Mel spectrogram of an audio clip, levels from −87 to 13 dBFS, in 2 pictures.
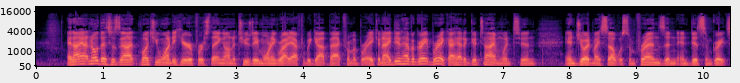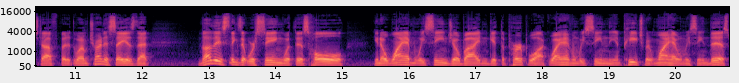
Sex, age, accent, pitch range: male, 40-59, American, 100-130 Hz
